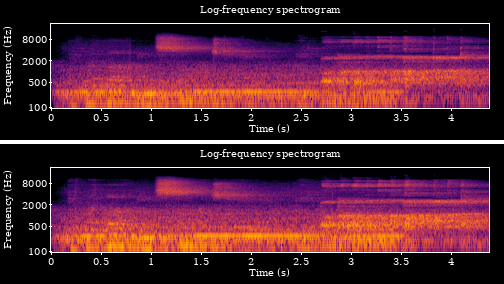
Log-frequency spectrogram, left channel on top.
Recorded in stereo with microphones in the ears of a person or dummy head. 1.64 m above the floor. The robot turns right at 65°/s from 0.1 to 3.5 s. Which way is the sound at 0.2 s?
70° right.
